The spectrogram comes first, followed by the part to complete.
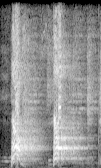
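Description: A miniature schnauzer gives two sharp, high-pitched barks in quick succession.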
